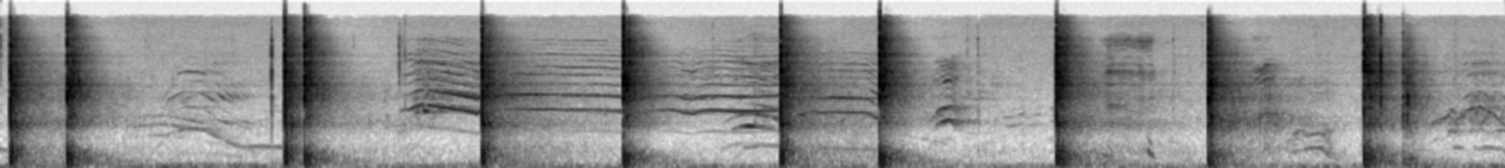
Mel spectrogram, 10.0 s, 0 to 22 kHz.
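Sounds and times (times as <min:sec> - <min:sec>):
firework bangs: 0:00.0 - 0:00.9, 0:01.9 - 0:06.2, 0:07.0 - 0:09.6.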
